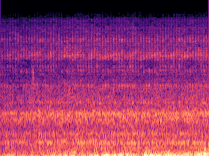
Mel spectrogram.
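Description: Steady riding noise from an electric bike moving along a paved path: wind and tyre noise with an uneven low rumble.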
